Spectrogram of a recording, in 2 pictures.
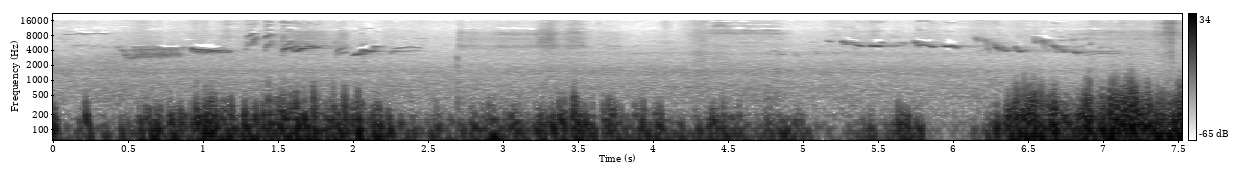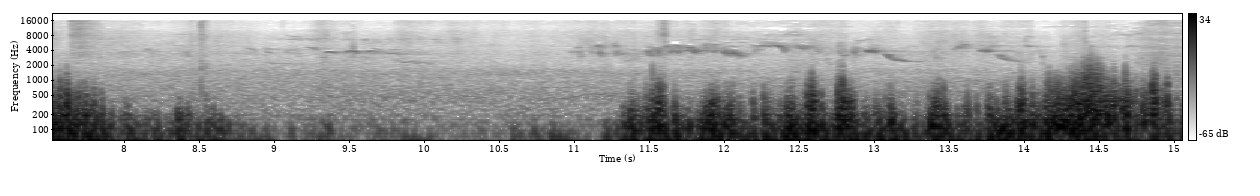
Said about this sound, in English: So windy, Jesus.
